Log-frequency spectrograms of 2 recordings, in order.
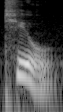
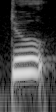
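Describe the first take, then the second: First: It is said with a 'yoo' glide, like 'tyoo'. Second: It is said as a plain 'too'. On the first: The speaker calls it right. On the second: The speaker calls it wrong.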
